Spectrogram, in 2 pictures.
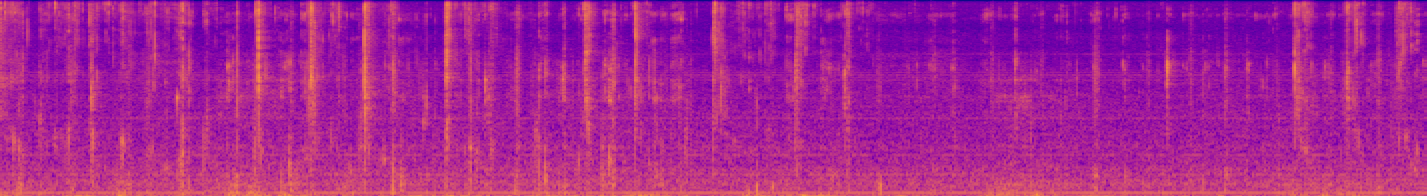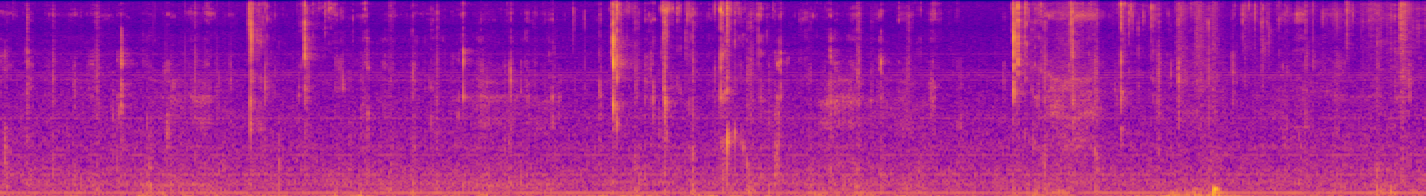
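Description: Close-miked chewing of a Subway sandwich: many small wet mouth clicks and smacks over a steady low hum, ending with a loud bite into the sandwich.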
